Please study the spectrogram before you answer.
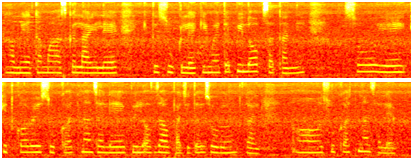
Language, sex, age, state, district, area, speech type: Goan Konkani, female, 18-30, Goa, Ponda, rural, spontaneous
